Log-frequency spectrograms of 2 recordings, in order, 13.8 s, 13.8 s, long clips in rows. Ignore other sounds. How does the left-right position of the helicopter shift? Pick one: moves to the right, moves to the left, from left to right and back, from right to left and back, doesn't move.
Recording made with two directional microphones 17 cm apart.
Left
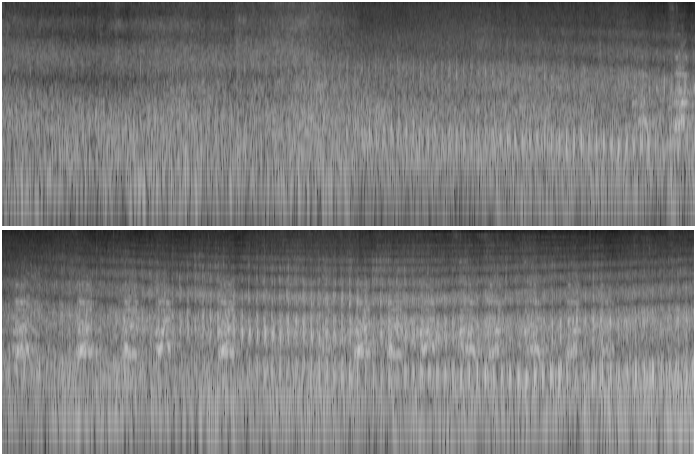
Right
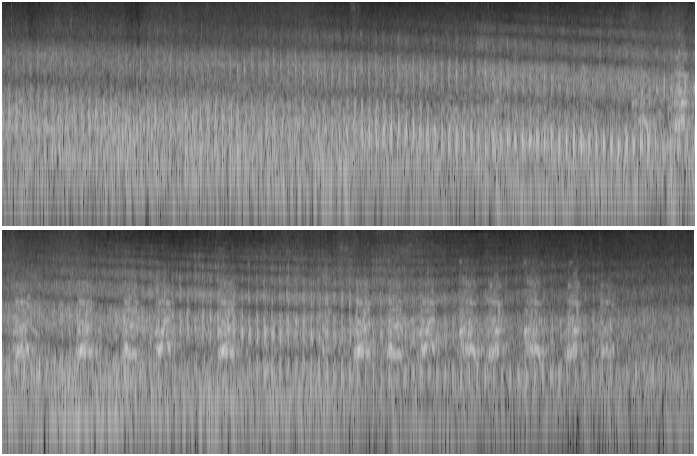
moves to the left.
